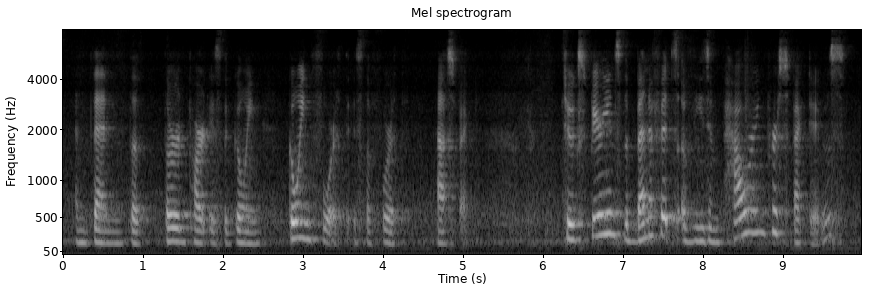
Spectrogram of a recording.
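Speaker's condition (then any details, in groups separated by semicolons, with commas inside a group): No condition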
